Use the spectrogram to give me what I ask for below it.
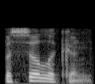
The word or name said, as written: basilican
